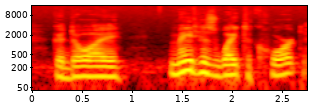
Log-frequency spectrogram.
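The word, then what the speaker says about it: Godoy: government increasingly is dominated by this man Manuel gdoi this is uh gdy that's spelled g o d o y gdoi made his way to court as an attractive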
